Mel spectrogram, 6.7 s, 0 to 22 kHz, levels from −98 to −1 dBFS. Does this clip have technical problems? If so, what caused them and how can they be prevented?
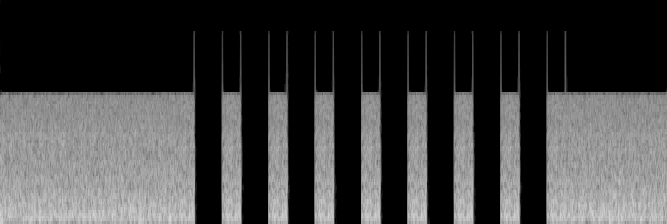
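Yes. From 1.94 s to 5.65 s there is a stutter with silent gaps. A 181 ms fragment repeats eight times, each followed by 283 ms of digital silence, in a steady 464 ms cycle. This is likely a stalled stream replaying its last buffer on every retry, so the original audio for that span is lost. A larger jitter buffer and proper loss concealment instead of fragment replay would prevent it.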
